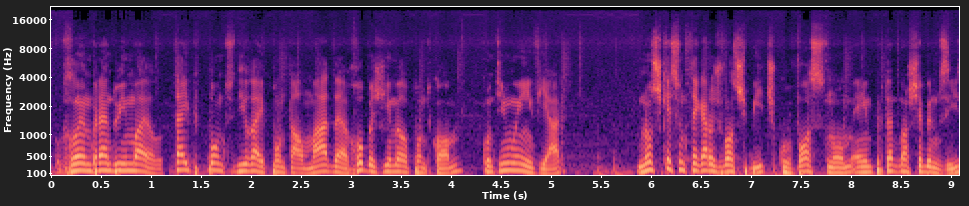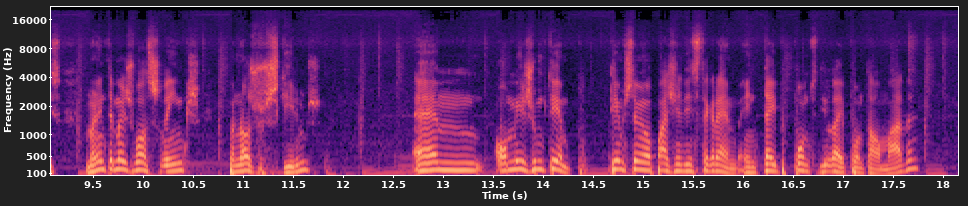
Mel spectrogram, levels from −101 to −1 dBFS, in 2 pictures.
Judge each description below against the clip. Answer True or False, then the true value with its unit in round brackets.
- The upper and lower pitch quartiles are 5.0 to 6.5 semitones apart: True (5.5 semitones)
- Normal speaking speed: True (150 wpm)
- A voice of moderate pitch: True (145 Hz)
